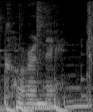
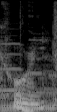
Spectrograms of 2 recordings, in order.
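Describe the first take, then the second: First: The name is said the Japanese way. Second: The name is said the plain English way.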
